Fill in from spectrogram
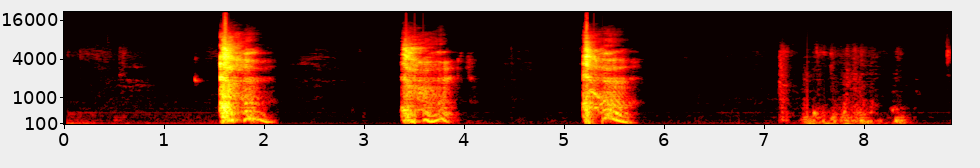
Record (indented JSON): {
  "three_cough_length": "8.9 s",
  "three_cough_amplitude": 32768,
  "three_cough_signal_mean_std_ratio": 0.24,
  "survey_phase": "beta (2021-08-13 to 2022-03-07)",
  "age": "45-64",
  "gender": "Female",
  "wearing_mask": "No",
  "symptom_none": true,
  "smoker_status": "Ex-smoker",
  "respiratory_condition_asthma": false,
  "respiratory_condition_other": false,
  "recruitment_source": "REACT",
  "submission_delay": "1 day",
  "covid_test_result": "Negative",
  "covid_test_method": "RT-qPCR"
}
